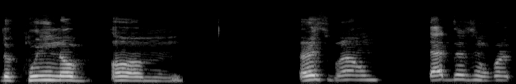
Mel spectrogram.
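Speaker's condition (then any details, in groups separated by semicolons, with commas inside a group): Cerebral palsy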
